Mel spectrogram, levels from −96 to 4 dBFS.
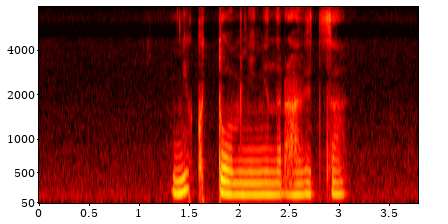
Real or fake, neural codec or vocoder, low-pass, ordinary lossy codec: real; none; none; none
